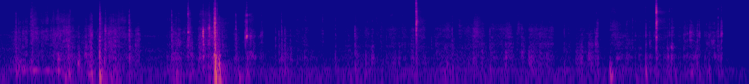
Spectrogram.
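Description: Plastic engine cover being handled and set back down onto the engine: scattered knocks and rubs with a few sharp clicks, the loudest knock about three seconds in.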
